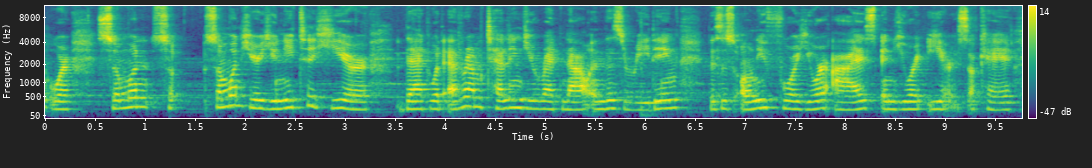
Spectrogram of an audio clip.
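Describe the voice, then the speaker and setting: A woman's voice: mid-range voice, darkish tone. A woman with a stuffy, congested nose giving a casual tarot card reading, repeating herself and often checking in with "okay?". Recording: roomy echo with faint music.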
